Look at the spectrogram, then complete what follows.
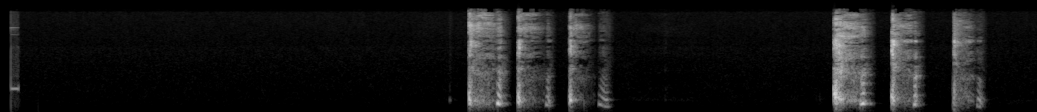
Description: Today was fever-ish... No energy and starting to get a heavy feeling in my chest and the cough is stronger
